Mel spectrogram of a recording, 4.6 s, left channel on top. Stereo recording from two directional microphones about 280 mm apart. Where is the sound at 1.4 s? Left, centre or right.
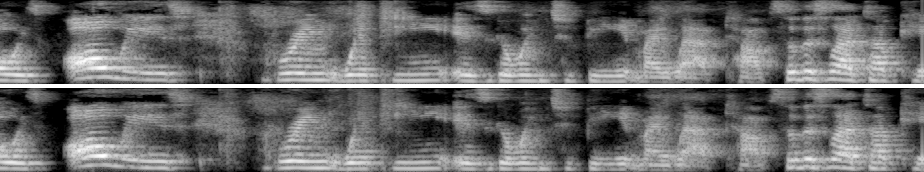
Centre.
